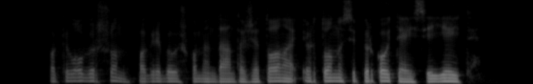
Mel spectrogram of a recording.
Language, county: Lithuanian, Klaipėda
